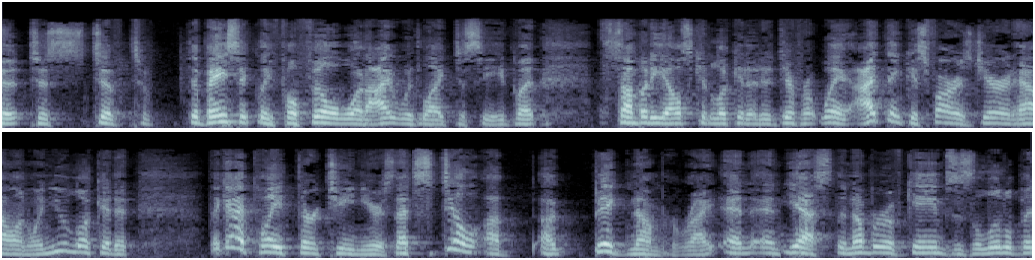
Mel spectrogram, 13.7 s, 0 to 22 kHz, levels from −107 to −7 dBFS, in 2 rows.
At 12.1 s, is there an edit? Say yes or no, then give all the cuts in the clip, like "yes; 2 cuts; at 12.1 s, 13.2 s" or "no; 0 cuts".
yes; 1 cut; at 12.1 s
